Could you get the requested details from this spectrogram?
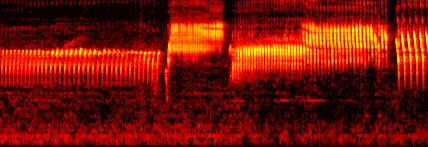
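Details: Canary training song: soft fast trill, then brief gaps between high buzzy rolling phrases and a closing rapid trill.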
